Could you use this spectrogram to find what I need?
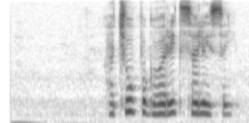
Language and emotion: Russian, neutral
